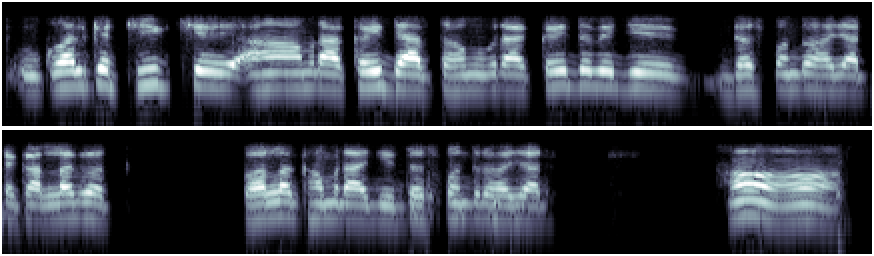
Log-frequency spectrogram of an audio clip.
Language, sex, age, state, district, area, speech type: Maithili, male, 18-30, Bihar, Darbhanga, rural, conversation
